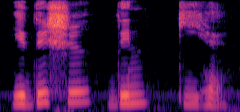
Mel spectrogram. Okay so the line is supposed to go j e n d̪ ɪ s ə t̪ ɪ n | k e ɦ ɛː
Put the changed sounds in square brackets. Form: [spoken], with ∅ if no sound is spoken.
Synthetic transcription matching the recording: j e [∅] d̪ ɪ [ʃ] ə [d̪] ɪ n | k [i] ɦ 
